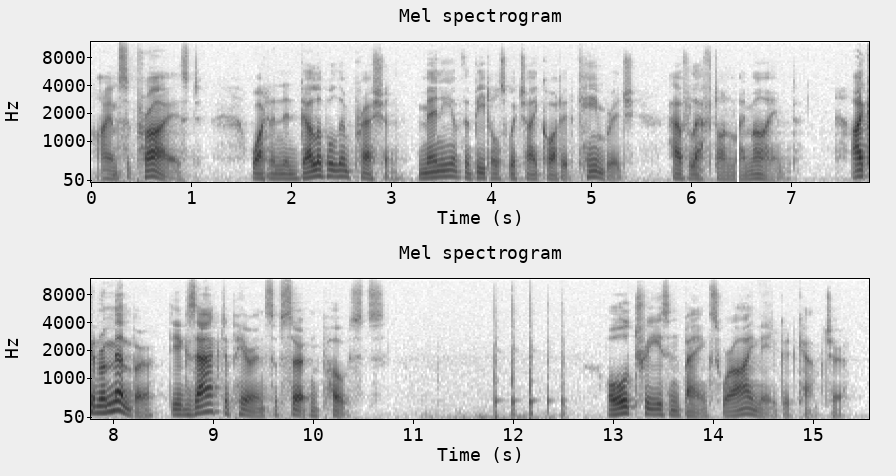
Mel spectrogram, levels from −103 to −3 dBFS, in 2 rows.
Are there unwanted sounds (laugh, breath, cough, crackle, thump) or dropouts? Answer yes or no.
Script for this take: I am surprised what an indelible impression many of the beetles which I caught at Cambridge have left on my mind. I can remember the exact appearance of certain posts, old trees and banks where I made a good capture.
yes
